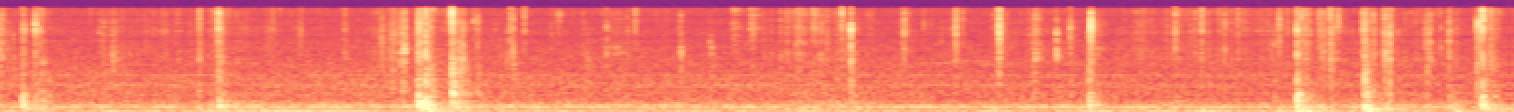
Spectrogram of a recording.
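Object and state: Bar soap being shaved.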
